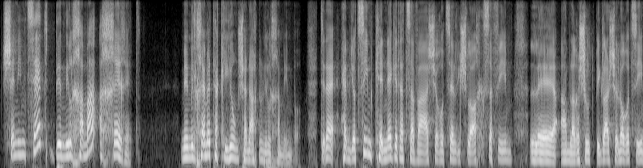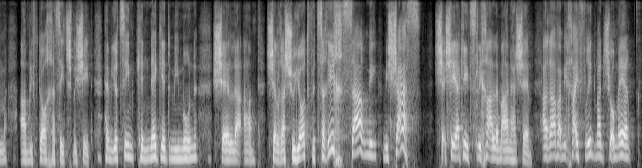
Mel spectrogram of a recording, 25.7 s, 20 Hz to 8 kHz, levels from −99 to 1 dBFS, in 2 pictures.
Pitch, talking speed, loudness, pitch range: 135 Hz, 105 wpm, -16 LUFS, 115-160 Hz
